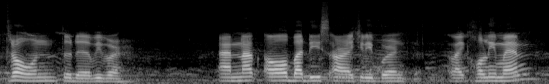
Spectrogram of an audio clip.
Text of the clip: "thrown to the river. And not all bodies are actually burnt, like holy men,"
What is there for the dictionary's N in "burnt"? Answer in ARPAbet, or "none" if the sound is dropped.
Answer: N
